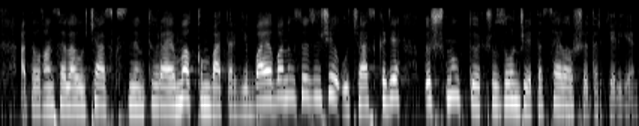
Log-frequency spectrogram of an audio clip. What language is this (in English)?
Kazakh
